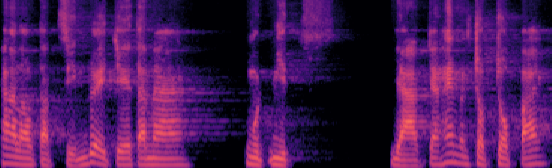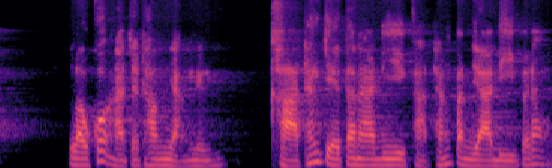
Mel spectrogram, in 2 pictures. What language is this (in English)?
Thai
